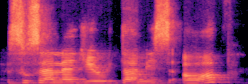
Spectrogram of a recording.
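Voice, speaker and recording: A woman's voice: a little high, fairly even intonation, fairly bright tone. A young woman moderating a panel on a video call, keeping time and asking questions. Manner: unhurried, timekeeping and posing questions. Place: indoor room.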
